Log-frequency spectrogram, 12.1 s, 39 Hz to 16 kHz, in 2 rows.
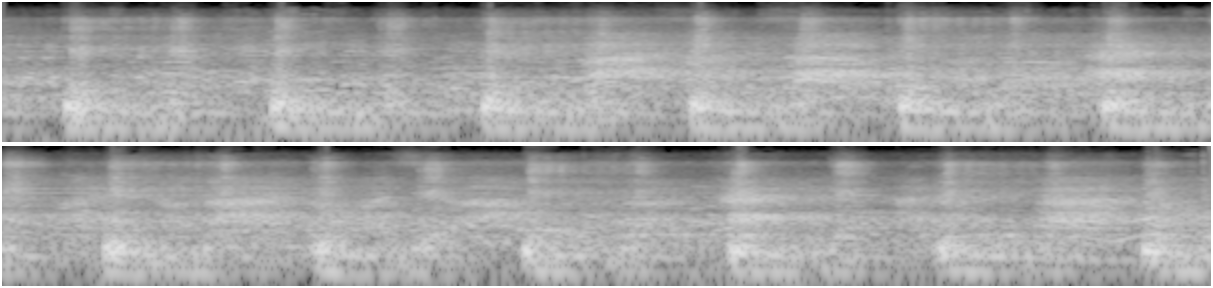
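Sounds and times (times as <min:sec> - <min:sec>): group chanting in unison: 0:02.3 - 0:12.0.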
